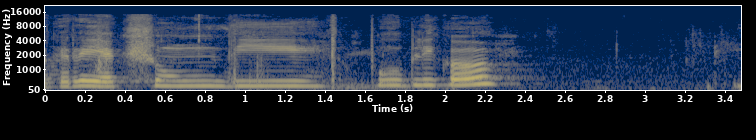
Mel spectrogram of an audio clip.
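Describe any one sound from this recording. A woman sings loudly nearby.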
